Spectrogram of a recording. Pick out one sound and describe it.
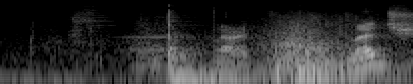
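A dagger thuds into a wooden table.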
